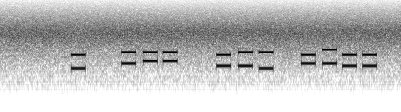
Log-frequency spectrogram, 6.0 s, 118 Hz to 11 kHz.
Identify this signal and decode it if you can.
DTMF, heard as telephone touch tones, dialled by hand, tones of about 220 ms, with radio hiss. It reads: 1 800 452 7944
